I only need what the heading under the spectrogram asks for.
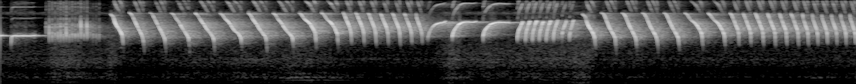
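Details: Melodious canary song used to train young birds, mostly long tours of loud descending sweeps repeated several times a second, broken by a brief buzzy passage and curling whistled notes.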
